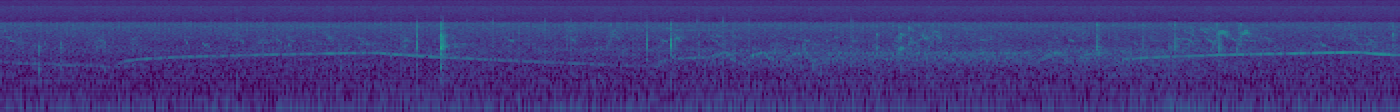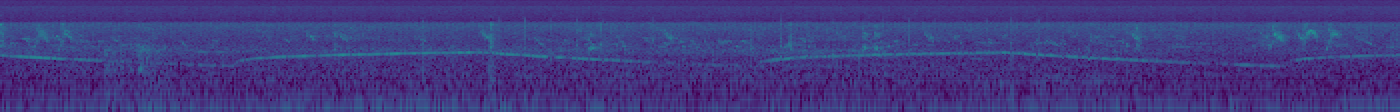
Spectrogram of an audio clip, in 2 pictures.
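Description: A faint siren wailing: one tone slowly rising and falling, each cycle about five seconds long, with scattered faint high ticks around it.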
